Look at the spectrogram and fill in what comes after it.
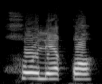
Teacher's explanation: جو کہ ہم قاف پہ رکیں گے تو اس پہ ہوا جزم، تو ہم قاف کو ہلاتے ہوئے یہ کلمہ کو پڑھیں گے کیونکہ یہاں حکم ہے قلقلہ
